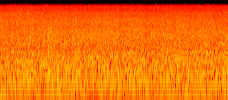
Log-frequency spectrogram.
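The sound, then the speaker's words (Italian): A steady, continuous rush of surf washing over a beach as a woman walks into the water, a dense hiss of breaking waves that holds even in loudness throughout, with no voices present. “Un ultimo sguardo e lei entra in acqua, lasciando alla spuma il compito di coprire il rumore dei ferri.”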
